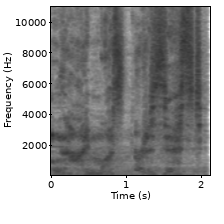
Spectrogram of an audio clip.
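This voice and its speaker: Grim warrior lord, proud and breathy, deliberate fierce declamation, loud battle music and effects. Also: male voice, a little high, steady tone. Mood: grim, resolute.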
